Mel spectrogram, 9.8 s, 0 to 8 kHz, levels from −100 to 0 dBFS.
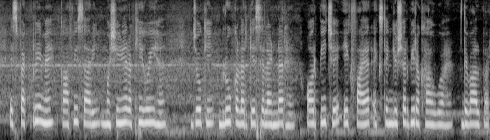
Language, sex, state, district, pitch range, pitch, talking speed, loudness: Hindi, female, Bihar, Gaya, 235-260 Hz, 250 Hz, 165 wpm, -20 LUFS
